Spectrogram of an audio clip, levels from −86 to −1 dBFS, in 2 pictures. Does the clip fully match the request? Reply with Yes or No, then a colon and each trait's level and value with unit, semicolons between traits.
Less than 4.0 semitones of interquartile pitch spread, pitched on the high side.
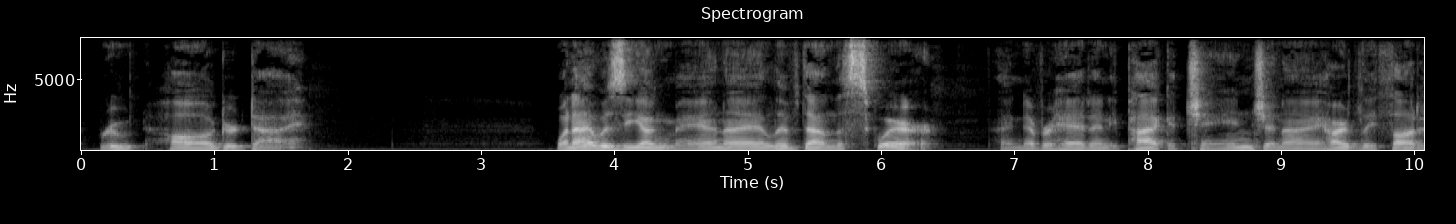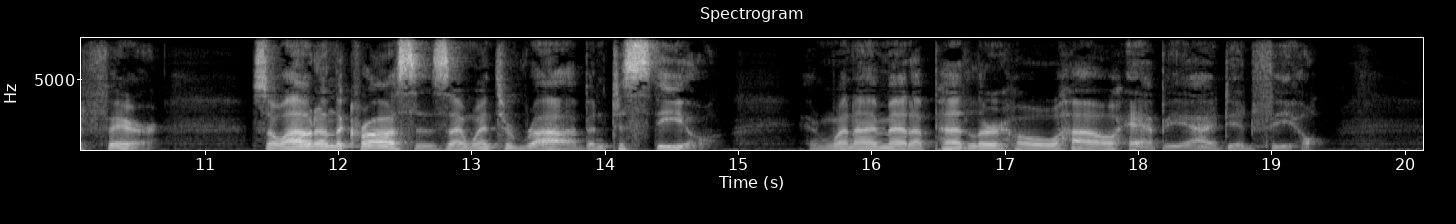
No: narrow, 2.6 semitones; low, 110 Hz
